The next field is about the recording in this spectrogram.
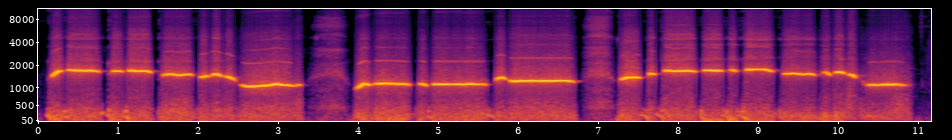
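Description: Someone whistles a tune, the melody moving through short phrases broken by brief pauses for breath. The whistling is clear and fairly loud, with no talking.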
